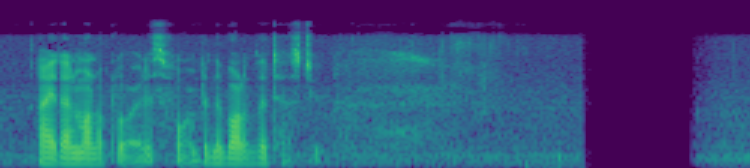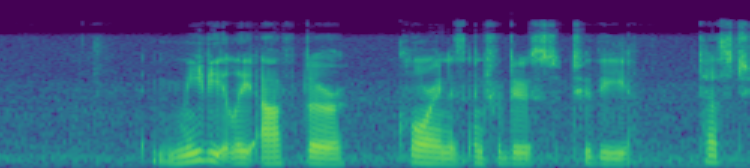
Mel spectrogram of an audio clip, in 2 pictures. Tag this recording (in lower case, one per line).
speech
